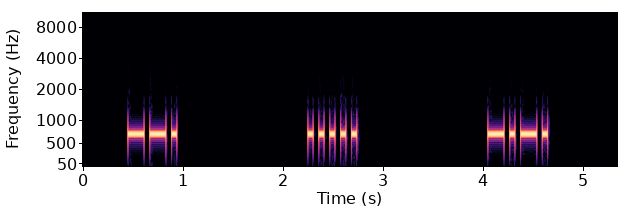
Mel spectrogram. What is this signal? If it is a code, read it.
Morse code, heard as a keyed tone, about 21 wpm, spaced as for 6 wpm, 700 Hz. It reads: G5C
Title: USA Call Signs - 8x Character Spacing - 22wpm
